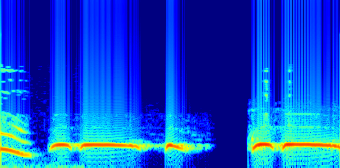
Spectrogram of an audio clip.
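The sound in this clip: Bird cooing: a few steady, low, soft coos in two short groups with a brief silent gap between them, then a final pair of coos.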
